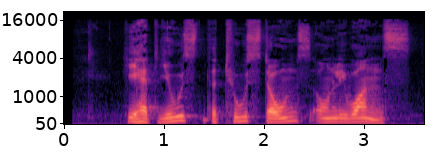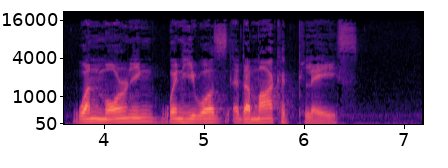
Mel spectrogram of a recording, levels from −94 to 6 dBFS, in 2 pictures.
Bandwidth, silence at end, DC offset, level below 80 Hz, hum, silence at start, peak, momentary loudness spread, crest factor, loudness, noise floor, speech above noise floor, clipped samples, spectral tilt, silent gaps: 16.5 kHz; 0.7 s; under 0.1%; -62 dBFS; none; 0.65 s; -8 dBFS; 10 LU; 20 dB; -26 LUFS; -62 dBFS; 37 dB; under 0.1%; -6 dB/octave; none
